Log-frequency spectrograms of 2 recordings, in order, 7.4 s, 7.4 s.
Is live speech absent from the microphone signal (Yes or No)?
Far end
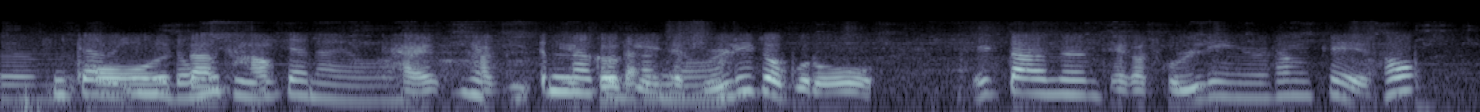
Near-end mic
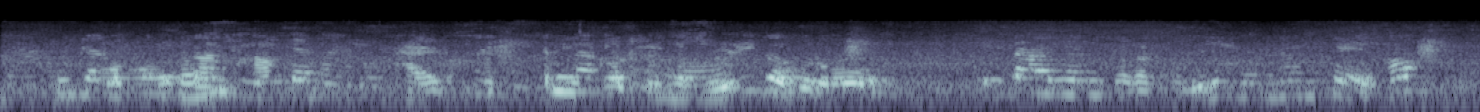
Yes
